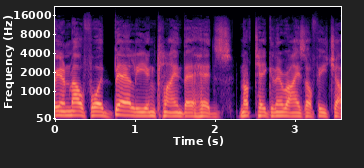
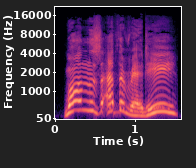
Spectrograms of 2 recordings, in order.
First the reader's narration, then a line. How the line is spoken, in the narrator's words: shouted Lockhart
